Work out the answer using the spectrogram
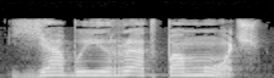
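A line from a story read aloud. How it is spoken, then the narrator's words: Strained forced words. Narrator (Russian): выдавил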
